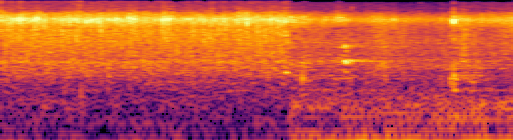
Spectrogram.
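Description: Jackfruit curry cooked with goat fat sizzles steadily in a pan as water is added and it is stirred, a continuous hiss with a few light scraping clicks near the end.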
